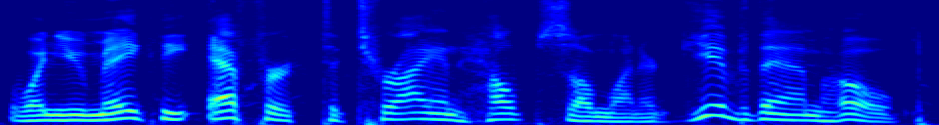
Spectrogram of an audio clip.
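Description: A man co-hosting a morning radio show, telling short stories in a slow, measured way. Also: medium pitch, animated, no echo.

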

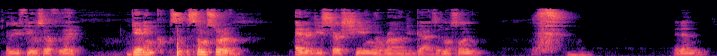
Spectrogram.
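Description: A man running a tabletop game as game master, describing scenes with halting fillers. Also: medium pitch, fairly even intonation, roomy sound, recorded from a distance, a little hiss or hum.

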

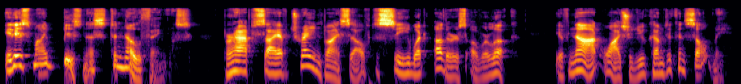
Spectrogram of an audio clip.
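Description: A cool, shrewd detective who holds forth in a measured, precise voice with a gravelly texture and lively inflection, as a male narrator plays him. It is an audiobook. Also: mid-range voice, exaggerated voice. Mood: lecturing.

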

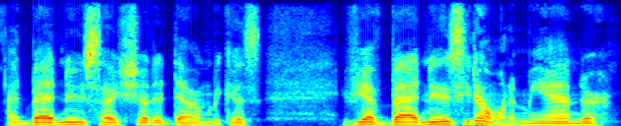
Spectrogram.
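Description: Talking fast in a medium-pitched voice, a podcast host from Sweden rambles through a profane anecdote and cracks himself up along the way. It's studio-quality audio with no room sound.

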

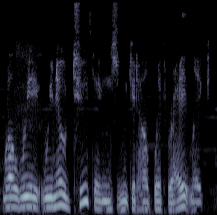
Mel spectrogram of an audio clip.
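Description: A man's voice: mid-range voice, a little slow, a little mellow, slightly rough, highs cut off, faint music behind. A man playing a tabletop role-playing game, speaking in a matter-of-fact way. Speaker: player. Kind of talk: casual game chat.

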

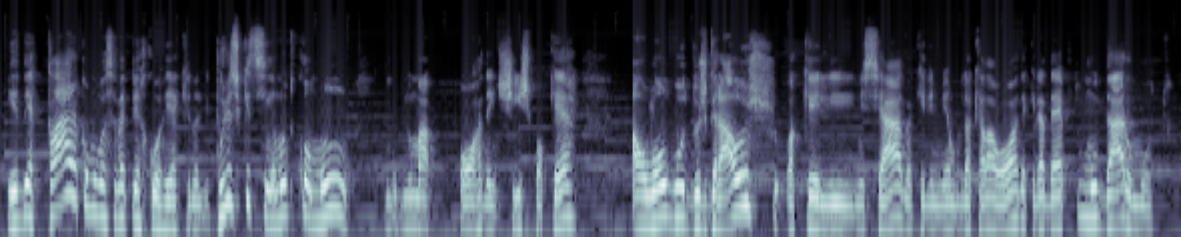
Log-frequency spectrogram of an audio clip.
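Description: A man's voice: fairly high pitch, fairly quick, faint music behind. A man co-hosting a casual podcast discussion, explaining at length with frequent restarts. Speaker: podcast co-host.

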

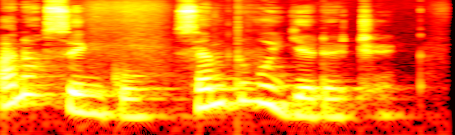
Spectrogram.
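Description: A woman voicing a gentle old grandfather in a storybook reading, speaking softly and reassuringly. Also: mid-range voice, sing-song, natural voice. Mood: tender. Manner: soft, loving, reassuring.

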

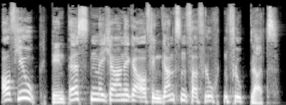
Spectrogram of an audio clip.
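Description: A man's voice: medium pitch, animated, moderate pace, close to an everyday voice. A man voicing a tipsy, stubborn male pilot who talks earnestly and a little sulkily. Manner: sulky, earnest.

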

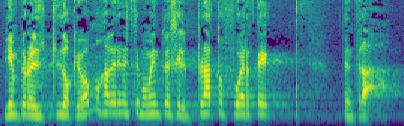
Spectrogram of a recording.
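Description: A man's voice: high voice, a little fast, bright, forceful tone. A man preaching a sermon as a pastor, emphatic, who keeps asking his listeners direct questions. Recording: long reverb of a large hall.

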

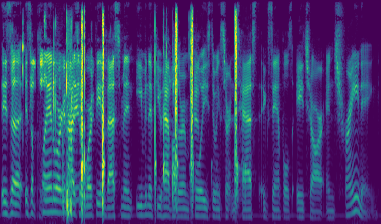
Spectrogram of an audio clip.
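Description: A man hosting a casual Q&A on a video call, speaking haltingly and restarting his sentences often. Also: medium pitch, heavy background noise. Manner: halting, many fillers and restarts. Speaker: host.

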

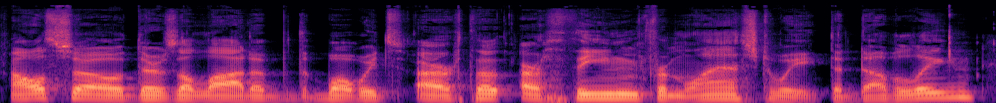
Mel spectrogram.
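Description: A man's voice: lowish voice, measured pace, a little mellow. A man co-hosting a comedy podcast, riffing in casual chat and slipping into put-on voices. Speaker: podcast co-host.

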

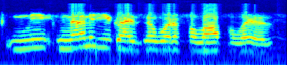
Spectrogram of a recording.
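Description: A woman's voice: medium pitch, normal speed, a bit bright. A woman chatting on speakerphone from her car, giving dry, matter-of-fact answers over a phone line. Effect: on speakerphone in a moving car. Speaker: host's mother on a call. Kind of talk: casual phone chat.

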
